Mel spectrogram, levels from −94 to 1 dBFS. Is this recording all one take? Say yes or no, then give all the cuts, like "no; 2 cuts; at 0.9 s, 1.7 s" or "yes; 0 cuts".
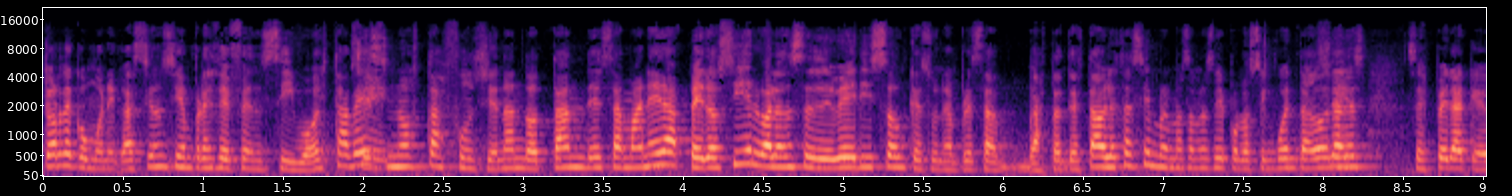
yes; 0 cuts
